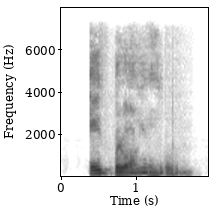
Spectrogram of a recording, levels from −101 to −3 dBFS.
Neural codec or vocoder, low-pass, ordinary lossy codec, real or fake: codec, 16 kHz, 1 kbps, FreqCodec, larger model; 7.2 kHz; Opus, 64 kbps; fake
